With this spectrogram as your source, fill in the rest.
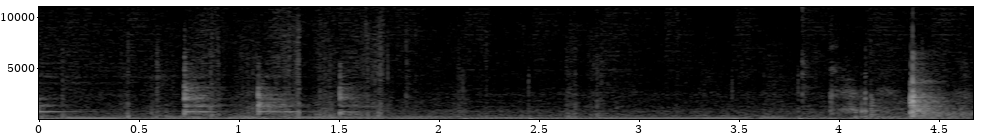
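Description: Garlic cooking gently in a pan over low heat, a soft background sizzle broken by intermittent stirring scrapes and clicks of a utensil against the pan, with a louder knock near the end.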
